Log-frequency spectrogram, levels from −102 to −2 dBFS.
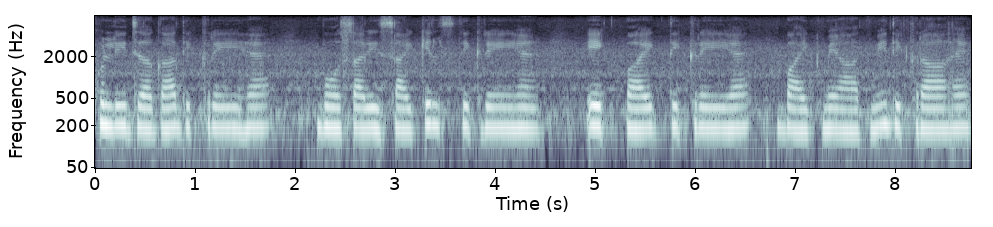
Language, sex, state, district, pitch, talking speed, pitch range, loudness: Hindi, female, Punjab, Pathankot, 185 Hz, 150 wpm, 180-195 Hz, -17 LUFS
